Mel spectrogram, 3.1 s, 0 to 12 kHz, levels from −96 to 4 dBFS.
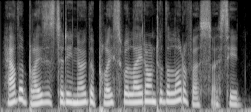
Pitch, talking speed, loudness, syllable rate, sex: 205 Hz, 345 wpm, -16 LUFS, 7.3 syllables/s, female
